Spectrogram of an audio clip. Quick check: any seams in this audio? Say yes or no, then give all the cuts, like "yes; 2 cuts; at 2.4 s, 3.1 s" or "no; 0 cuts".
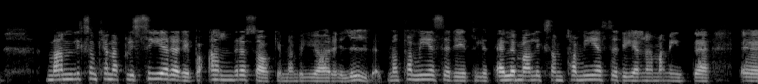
yes; 1 cut; at 4.9 s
